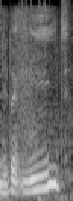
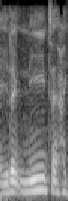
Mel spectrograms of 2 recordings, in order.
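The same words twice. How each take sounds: First: Voice crack. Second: Said in the usual way. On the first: Real, not acted. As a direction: voice cracks upward mid-phrase. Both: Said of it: "sorry, that was a very voice crack here".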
